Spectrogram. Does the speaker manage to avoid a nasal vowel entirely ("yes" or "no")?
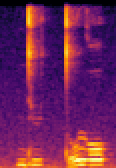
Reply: yes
